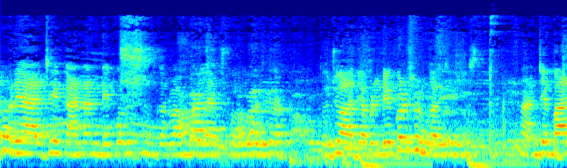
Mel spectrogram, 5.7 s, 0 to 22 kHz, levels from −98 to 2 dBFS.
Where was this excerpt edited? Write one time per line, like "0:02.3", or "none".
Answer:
none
